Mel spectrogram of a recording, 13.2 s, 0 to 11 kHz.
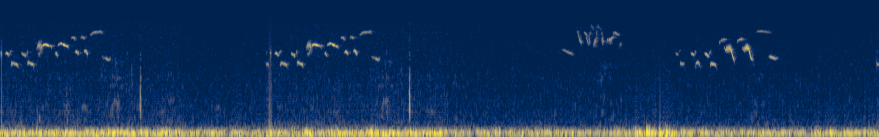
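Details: Yellow-breasted bunting singing on a green meadow in Yakutsk on 4 June 2020: short whistled phrases of clear notes climbing in pitch, given about four times in thirteen seconds over a steady low rumble.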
